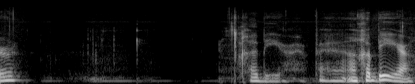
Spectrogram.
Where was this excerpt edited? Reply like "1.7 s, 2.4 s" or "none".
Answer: none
